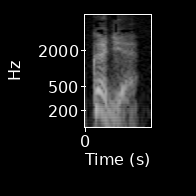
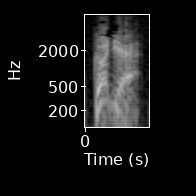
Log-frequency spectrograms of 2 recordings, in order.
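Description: First: Said in the usual way. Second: High, forceful repeated question; raised, insistent challenge; sharp demand. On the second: A narrator's reading. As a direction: fire the question out, pitched way up. Tick-Tock repeats it, demanding.

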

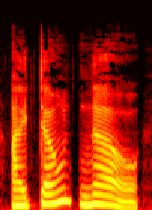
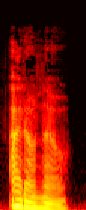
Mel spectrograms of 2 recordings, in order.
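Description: First: High, loud, slow protest; insistent denial. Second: Said in the usual way. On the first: A narrator's reading. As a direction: stretch out an exasperated denial under pressure. Repeated denial when pressed.

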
